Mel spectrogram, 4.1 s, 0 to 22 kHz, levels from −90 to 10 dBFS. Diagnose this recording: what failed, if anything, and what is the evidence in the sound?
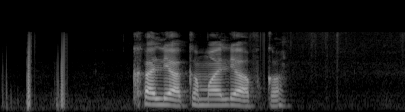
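Pre-emphasis left on, in the recording or transmission chain. From 2.82 s to the end, the speech turns thin, bright and sibilant. Treble sits about 11 dB high at 10 kHz relative to 1 kHz, which fits a J.17 curve. The matching de-emphasis was never applied.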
